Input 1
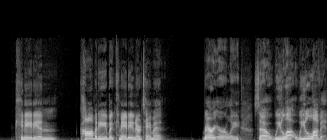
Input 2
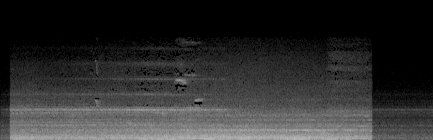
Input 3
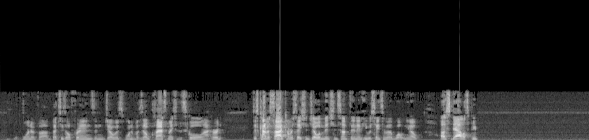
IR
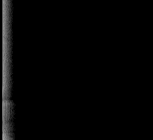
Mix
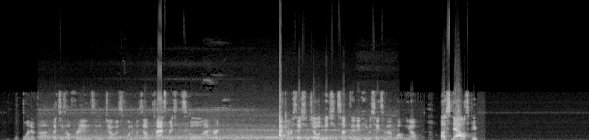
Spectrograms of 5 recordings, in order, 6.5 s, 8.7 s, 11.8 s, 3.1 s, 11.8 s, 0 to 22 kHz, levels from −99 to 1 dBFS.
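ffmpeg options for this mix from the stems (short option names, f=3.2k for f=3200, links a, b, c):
-filter_complex "[1:a]equalizer=f=470:t=o:w=0.31:g=9,adelay=550,volume=-5.5dB[a];[2:a]asoftclip=type=tanh:threshold=-10.5dB,volume=0.5dB,asplit=3[b][c][d];[b]atrim=end=4.59,asetpts=PTS-STARTPTS,afade=t=out:st=4.586:d=0.004:c=hsin[e];[c]atrim=start=4.59:end=5.57,asetpts=PTS-STARTPTS,volume=0[f];[d]atrim=start=5.57,asetpts=PTS-STARTPTS,afade=t=in:d=0.004:c=hsin[g];[e][f][g]concat=n=3:v=0:a=1[h];[a][h]amix=inputs=2:normalize=0,agate=range=-15dB:threshold=-49dB:ratio=16:detection=peak,equalizer=f=10k:w=1.9:g=-5"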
